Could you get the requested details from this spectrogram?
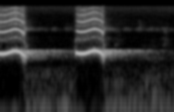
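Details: Loud ringing whistles of an Asian koel, two calls each arching up and falling away with a long trailing echo, with faint low background noise.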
